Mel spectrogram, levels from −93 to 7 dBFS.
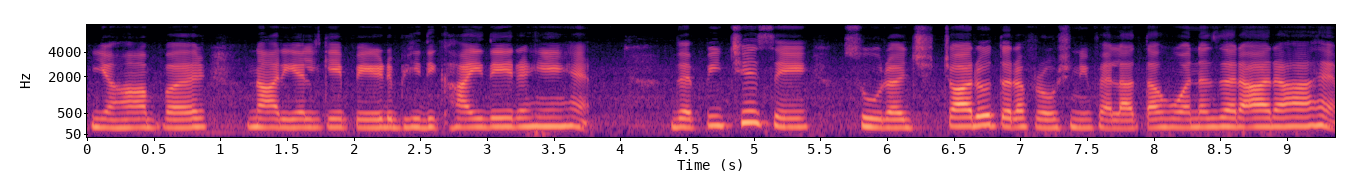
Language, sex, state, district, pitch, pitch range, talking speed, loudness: Hindi, female, Haryana, Charkhi Dadri, 180 Hz, 175-195 Hz, 140 wpm, -19 LUFS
